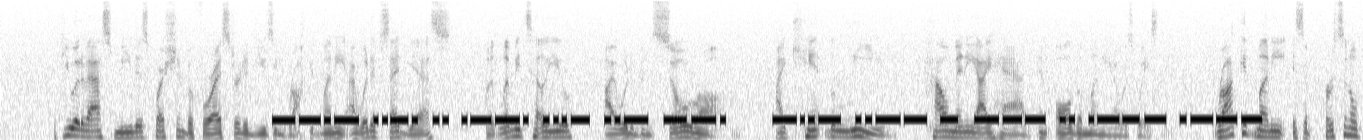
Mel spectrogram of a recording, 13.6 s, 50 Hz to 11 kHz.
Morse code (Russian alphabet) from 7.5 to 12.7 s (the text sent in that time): ЬЮТОИЙЙ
